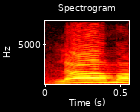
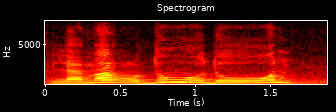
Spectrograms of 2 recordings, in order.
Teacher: لام کو لمبا نہیں کرنا، لامر نہیں پڑھنا، لمردودون.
